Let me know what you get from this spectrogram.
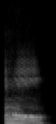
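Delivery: A-k as two separate sounds; a, then k; tapping out sounds. Shown as a demonstration. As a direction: split ache into its two sounds. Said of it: "Tap ache".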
